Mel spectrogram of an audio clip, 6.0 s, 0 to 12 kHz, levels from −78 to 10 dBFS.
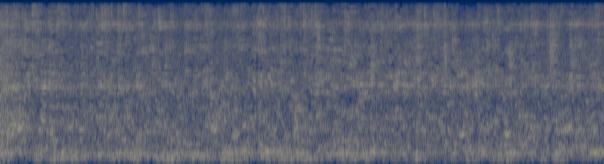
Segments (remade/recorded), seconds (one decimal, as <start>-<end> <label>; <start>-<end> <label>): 0.0-6.0 remade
